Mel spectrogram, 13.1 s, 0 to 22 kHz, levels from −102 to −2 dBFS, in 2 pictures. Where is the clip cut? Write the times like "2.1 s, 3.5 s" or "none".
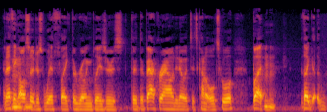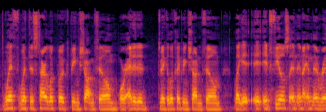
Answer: none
